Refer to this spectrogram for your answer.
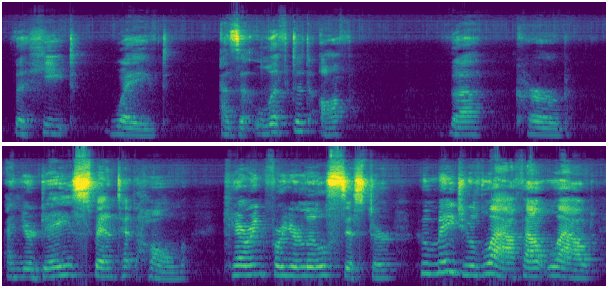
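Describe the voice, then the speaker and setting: A woman reading a picture book aloud at storytime in a gentle, expressive way. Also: fairly low pitch. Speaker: storytime reader. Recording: roomy echo.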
